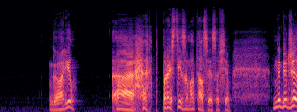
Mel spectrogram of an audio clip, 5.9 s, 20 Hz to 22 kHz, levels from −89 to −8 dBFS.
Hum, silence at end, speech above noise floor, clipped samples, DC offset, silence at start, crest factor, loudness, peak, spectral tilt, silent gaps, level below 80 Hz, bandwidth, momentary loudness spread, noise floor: none; 0 s; 49 dB; under 0.1%; under 0.1%; 1 s; 18 dB; -24 LUFS; -8 dBFS; -3.5 dB/octave; none; -58 dBFS; 16.5 kHz; 19 LU; -73 dBFS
